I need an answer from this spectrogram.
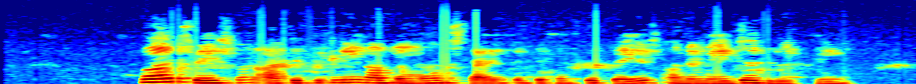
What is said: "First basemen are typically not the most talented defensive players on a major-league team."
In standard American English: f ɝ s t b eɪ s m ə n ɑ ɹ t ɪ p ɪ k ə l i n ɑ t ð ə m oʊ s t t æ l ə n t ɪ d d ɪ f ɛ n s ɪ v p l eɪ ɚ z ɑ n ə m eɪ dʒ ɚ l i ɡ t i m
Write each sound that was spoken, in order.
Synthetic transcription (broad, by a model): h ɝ t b eɪ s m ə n ɑ ɹ t ɪ p ɪ k ə l i n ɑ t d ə m oʊ s t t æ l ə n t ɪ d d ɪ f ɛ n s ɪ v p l eɪ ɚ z ɑ n ə m eɪ dʒ ɚ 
